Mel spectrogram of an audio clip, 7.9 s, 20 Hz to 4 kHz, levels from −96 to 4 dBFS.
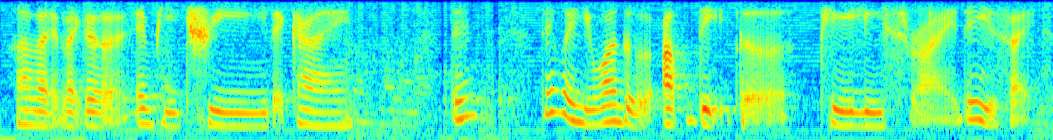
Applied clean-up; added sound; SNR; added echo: none; none; none; none.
